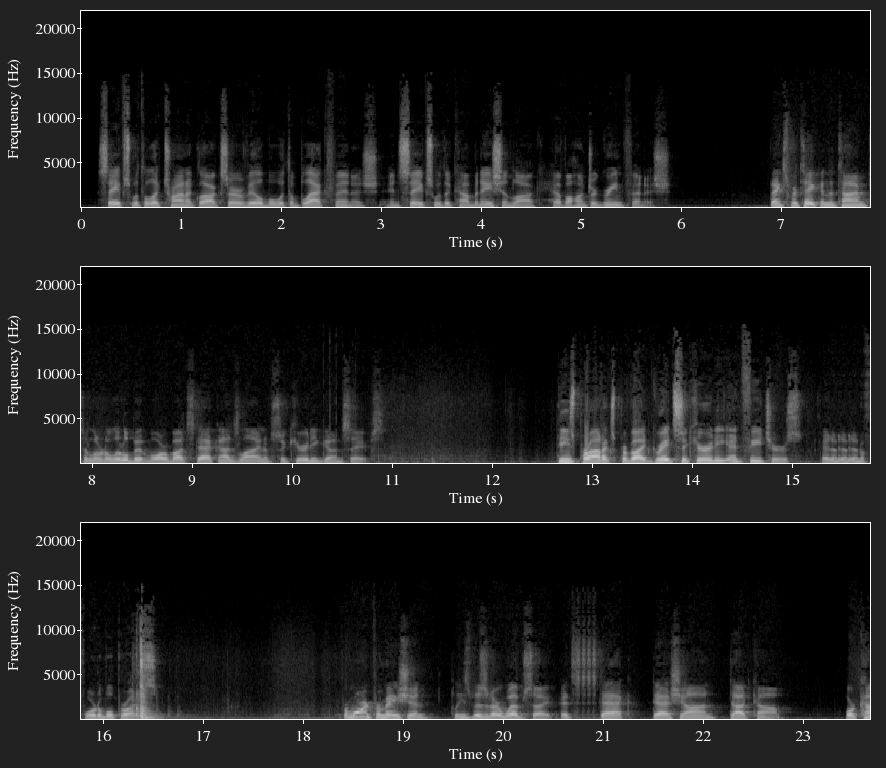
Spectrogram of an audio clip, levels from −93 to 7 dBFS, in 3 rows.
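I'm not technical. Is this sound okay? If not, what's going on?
No, there are two kinds of problem.

From 10.31 to 12.49 s you'll hear a fast, regular ticking, one tick every 0.064 s, about forty in all. These are periodic USB or driver dropouts: the computer's audio connection briefly stalled, and each time roughly half a millisecond of sound was replaced by silence. Unlike a stutter, nothing repeats and no time is added. It's just tiny, evenly spaced gaps, heard as clicks over the sound.

At 15.45 to 15.66 s and again at 20.78 to 20.94 s, the sound hiccups and replays itself. These are repeated frames: a chunk of the compressed file was stored or sent more than once, so the player plays it again. At 15.45 s a 104.5 ms piece plays two extra times, adding 209 ms. At 20.78 s a 52.2 ms piece plays three extra times, adding about 157 ms. Unlike the ticking, you hear the same bit of sound again, often with a small blip where it restarts, and the clip runs longer.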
